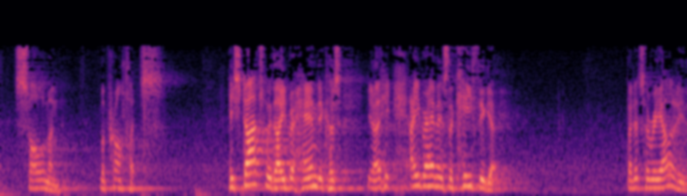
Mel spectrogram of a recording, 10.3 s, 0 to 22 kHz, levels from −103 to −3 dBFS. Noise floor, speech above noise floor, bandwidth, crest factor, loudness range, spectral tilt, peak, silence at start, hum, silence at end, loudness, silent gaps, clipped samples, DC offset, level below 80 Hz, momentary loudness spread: -58 dBFS; 31 dB; 8.8 kHz; 24 dB; 7 LU; -5.5 dB/octave; -6 dBFS; 0 s; none; 0 s; -28 LUFS; none; under 0.1%; under 0.1%; -62 dBFS; 16 LU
